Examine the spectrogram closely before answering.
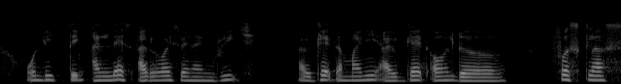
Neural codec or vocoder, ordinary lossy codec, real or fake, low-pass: none; AAC, 48 kbps; real; 7.2 kHz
